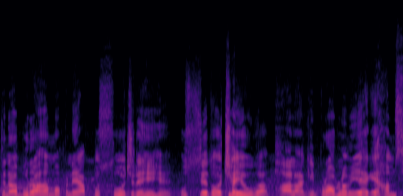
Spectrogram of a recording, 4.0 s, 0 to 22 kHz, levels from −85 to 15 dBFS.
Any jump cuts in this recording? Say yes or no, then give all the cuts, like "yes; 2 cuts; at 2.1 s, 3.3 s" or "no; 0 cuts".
yes; 2 cuts; at 1.8 s, 2.7 s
